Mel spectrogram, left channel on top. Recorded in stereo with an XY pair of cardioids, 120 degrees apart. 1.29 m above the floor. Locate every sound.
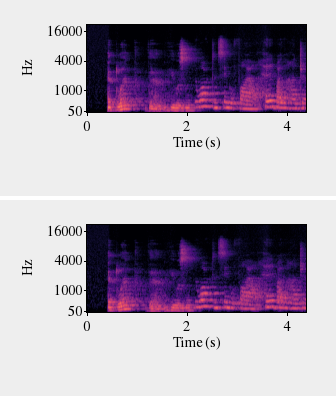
0.4 s a man speaking: 65° left, 0.8 m
2.1 s a woman speaking: 45° left, 0.5 m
